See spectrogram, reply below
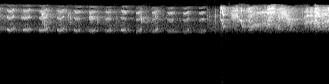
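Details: Lure calls of swiftlets: a pulsed, trilling twitter repeated roughly twice a second, then switching abruptly to a denser, louder hiss-like chatter.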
